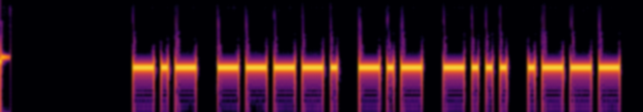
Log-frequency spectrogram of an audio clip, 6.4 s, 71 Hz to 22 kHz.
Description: Morse code, heard as a keyed tone, about 17 wpm, 700 Hz. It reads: K9KBJ
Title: USA Callsign DE Callsign - 5 Characters - 17wpm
